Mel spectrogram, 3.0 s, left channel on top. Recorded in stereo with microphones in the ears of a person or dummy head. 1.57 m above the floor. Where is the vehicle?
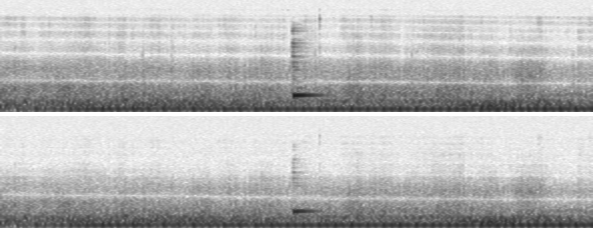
30° left (ahead or behind); by 3.0 s 25° left (ahead or behind).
